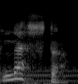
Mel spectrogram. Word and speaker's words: Leicester: I hate to break it to you, because Jester rhymes with Leicester.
